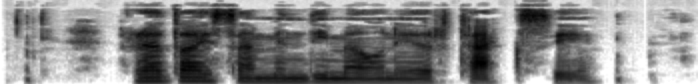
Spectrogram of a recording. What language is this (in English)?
Welsh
